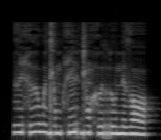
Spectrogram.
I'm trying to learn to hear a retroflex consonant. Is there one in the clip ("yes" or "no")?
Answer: no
